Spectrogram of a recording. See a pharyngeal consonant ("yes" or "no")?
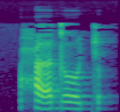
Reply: yes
